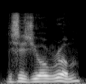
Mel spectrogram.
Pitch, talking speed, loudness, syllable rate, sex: 135 Hz, 275 wpm, -14 LUFS, 5.6 syllables/s, male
